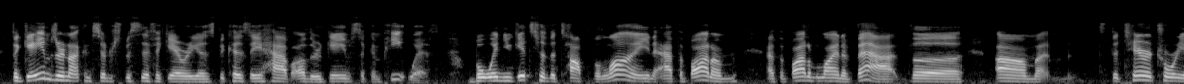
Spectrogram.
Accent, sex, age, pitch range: American, male, 20-39, 125-160 Hz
